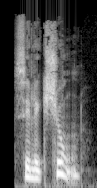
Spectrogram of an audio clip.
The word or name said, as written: selektion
